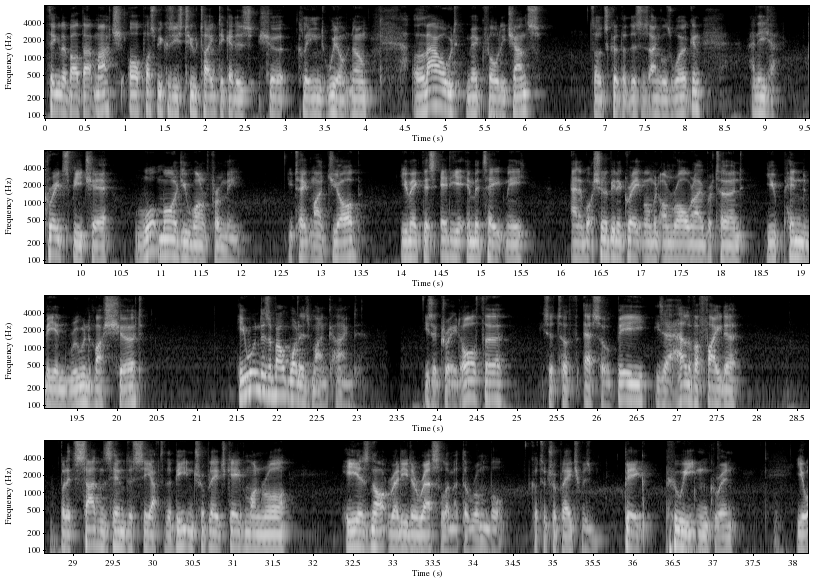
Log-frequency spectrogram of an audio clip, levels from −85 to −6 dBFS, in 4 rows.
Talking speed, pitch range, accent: 200 wpm, 90-105 Hz, British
